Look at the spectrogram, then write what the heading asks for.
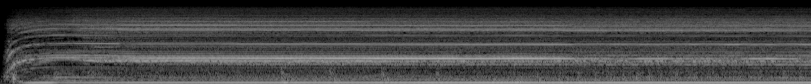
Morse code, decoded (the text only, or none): none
